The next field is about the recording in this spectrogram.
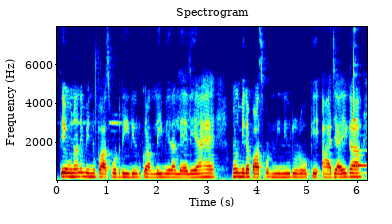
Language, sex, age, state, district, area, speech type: Punjabi, female, 30-45, Punjab, Ludhiana, urban, spontaneous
